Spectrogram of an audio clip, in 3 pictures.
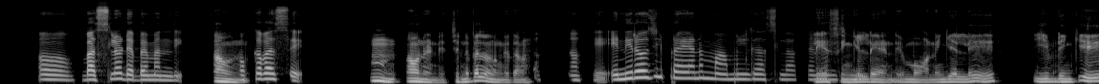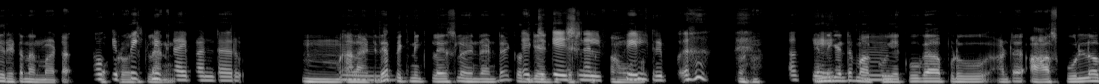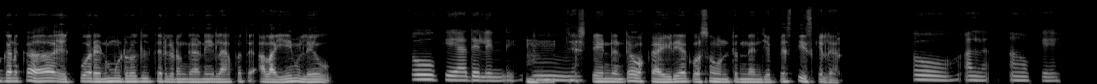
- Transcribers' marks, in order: in English: "సింగిల్ డే"; other background noise; in English: "మార్నింగ్"; in English: "ఎవెనింగ్‌కీ రిటర్న్"; in English: "ప్లానింగ్"; in English: "పిక్నిక్"; in English: "పిక్నిక్ ప్లేస్‌లో"; in English: "ఎడ్యుకేషనల్ ఫీల్డ్ ట్రిప్"; in English: "ఎడ్యుకేషనల్"; chuckle; in English: "జస్ట్"; in English: "ఐడియా"
- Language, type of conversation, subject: Telugu, podcast, ప్రయాణంలో తప్పిపోయి మళ్లీ దారి కనిపెట్టిన క్షణం మీకు ఎలా అనిపించింది?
